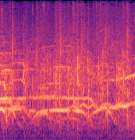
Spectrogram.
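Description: Audience applauding, with whooping and cheering voices rising and falling over the clapping.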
